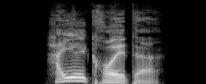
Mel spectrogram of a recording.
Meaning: nominative/accusative/genitive plural of Heilkraut
- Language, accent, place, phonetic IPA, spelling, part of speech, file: German, Germany, Berlin, [ˈhaɪ̯lˌkʁɔɪ̯tɐ], Heilkräuter, noun, De-Heilkräuter.ogg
